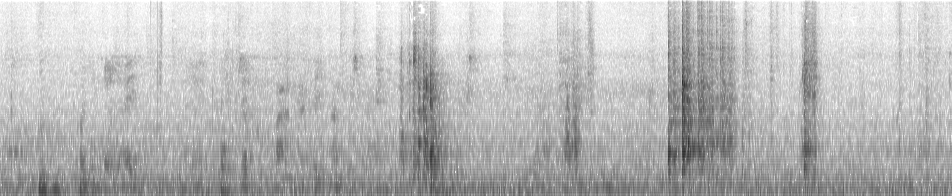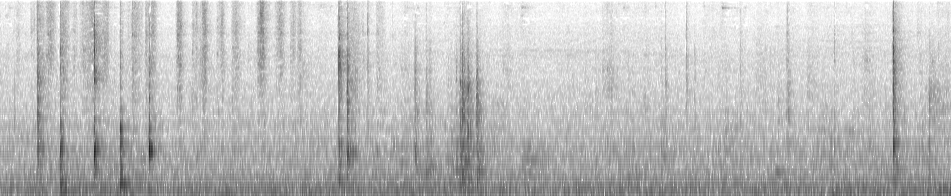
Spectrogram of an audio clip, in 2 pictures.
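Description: Plastic parts of a printer click and rattle as hands handle them.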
